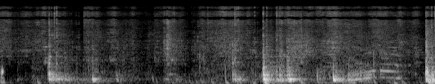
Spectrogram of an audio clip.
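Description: Styrofoam packing blocks knocking and rubbing against a cardboard box as a microwave is unpacked, with several sharp knocks.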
